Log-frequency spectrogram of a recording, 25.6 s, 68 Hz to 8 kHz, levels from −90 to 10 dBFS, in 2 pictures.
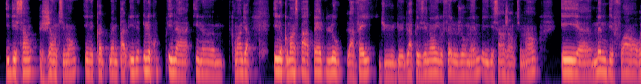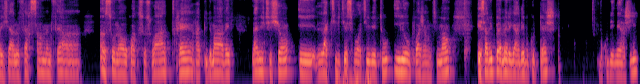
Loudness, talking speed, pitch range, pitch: -22 LUFS, 185 wpm, 120-135 Hz, 130 Hz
